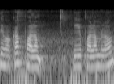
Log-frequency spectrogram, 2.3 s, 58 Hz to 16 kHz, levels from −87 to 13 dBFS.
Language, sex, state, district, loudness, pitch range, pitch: Telugu, female, Andhra Pradesh, Srikakulam, -17 LUFS, 195-215 Hz, 195 Hz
